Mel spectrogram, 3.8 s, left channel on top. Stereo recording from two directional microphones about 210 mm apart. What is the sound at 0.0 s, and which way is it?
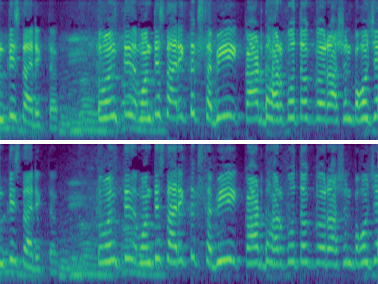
A woman's voice, 5° right (ahead or behind).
